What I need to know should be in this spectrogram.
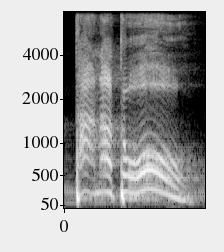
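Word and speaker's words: θανατόω: Lo vuelvo a pronunciar. Tanato t h a n a t o tanato que significa dar muerte continuamente.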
